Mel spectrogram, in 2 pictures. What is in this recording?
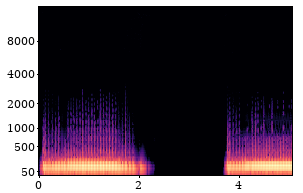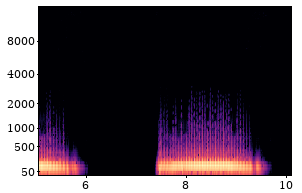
A sound for a large herbivorous creature (some kind of dinosaur) that dwells in grasslands, for Thrive the game. Made from scratch using Harmor, Vocodex, and some other plugins from Fl Studio 10.
It has some reverb, resonance, vibrato and tremolo for more realism.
